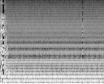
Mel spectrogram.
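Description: Faint, steady electrical mains hum: one low buzz made of many even tones, with a light hiss over it.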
